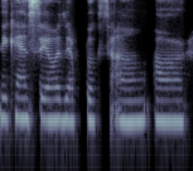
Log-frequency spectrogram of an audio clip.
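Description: A woman speaks very slowly and somewhat breathily at a medium pitch. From China. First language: Chinese. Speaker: artist and former scholarship student. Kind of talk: podcast interview.

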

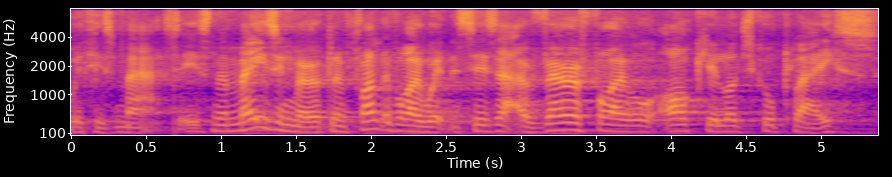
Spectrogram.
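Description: Somewhat breathy speech at a fairly quick pace, ordinary pitch variation, and audible room echo. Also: man. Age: 40s. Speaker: preacher. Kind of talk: sermon.

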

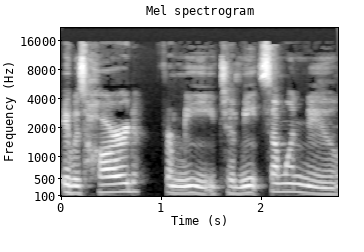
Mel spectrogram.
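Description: Her voice is fairly low, dark and mellow, with ordinary pitch variation. This woman is heard in a very clean recording with a silent background. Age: 50s. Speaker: podcast host. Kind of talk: personal testimony.

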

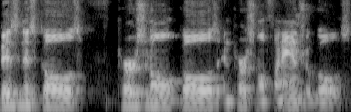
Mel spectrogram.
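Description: At a fairly quick pace, a man speaks in a plain, everyday voice of medium pitch. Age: 30s. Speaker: business executive and entrepreneur. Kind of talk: casual interview.

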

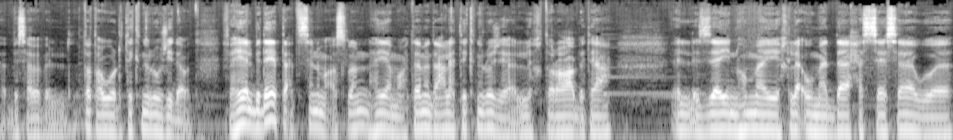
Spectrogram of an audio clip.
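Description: A man's very deep, low voice at a fairly quick pace, with ordinary pitch variation and noticeable background noise. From Egypt. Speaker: film director. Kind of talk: interview. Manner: halting with repeated words.

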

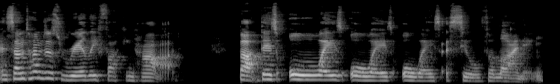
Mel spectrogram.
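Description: Speaking fairly quickly with an Australian accent, a woman has a medium pitch and a bright, sharp tone. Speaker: podcast host and mindset coach. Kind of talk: casual monologue. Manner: chatty with many fillers.

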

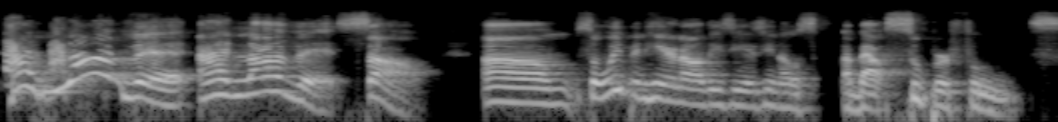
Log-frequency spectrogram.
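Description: Vocal fry runs through this fairly slow delivery, which swings very widely in pitch. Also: woman, fairly high pitch for a woman. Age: 40s. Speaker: podcast host. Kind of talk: casual interview chat.

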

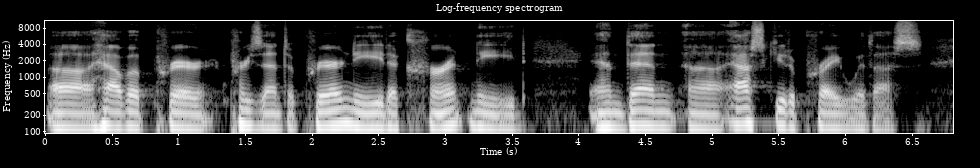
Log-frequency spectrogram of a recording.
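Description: A man's medium-pitched voice in a Minnesota accent with monotone, flat intonation, on a very clean recording with a silent background. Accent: Minnesotan American. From US Midwest, Minnesota. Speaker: missionary and prayer movement founder. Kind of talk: casual interview.

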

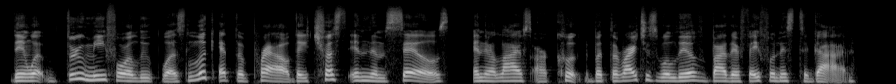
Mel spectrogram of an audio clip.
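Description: A woman with an unremarkable speaking voice, fairly low in pitch, at a moderate pace with hardly any pauses and ordinary pitch variation, on a very clean recording with a silent background and a dry, close sound with no echo. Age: 20s. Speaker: podcast host. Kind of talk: devotional teaching monologue. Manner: casual, conversational.

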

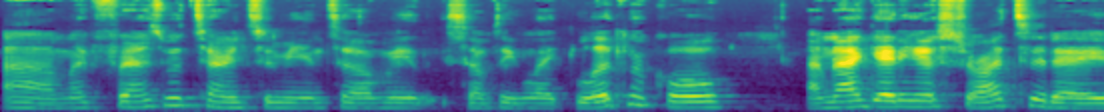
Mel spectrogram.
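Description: A woman's fairly low voice with a Brazilian accent, at a moderate pace and with fairly even intonation. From Brazil, Rio de Janeiro. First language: Portuguese. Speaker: university student. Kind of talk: personal introduction monologue. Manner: halting, many fillers.

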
